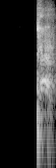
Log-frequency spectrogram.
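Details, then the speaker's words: Single cough from an adult presenter who sounds unwell and is trying to suppress a cough at the end of a webinar talk: one short, harsh cough burst, quickly cut off. "Thanks for being able to get through that with trying to suppress a cough at the same time."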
